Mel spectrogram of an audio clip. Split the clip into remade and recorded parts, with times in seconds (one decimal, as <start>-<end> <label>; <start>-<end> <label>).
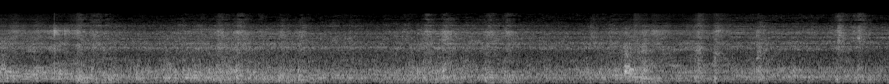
0.0-0.8 remade; 0.8-6.3 recorded; 6.3-7.3 remade; 7.3-8.9 recorded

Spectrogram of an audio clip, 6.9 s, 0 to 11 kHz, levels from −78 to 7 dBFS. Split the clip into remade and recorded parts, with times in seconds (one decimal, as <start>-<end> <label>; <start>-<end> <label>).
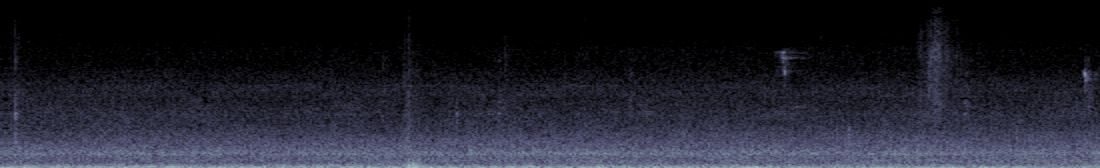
0.0-6.9 recorded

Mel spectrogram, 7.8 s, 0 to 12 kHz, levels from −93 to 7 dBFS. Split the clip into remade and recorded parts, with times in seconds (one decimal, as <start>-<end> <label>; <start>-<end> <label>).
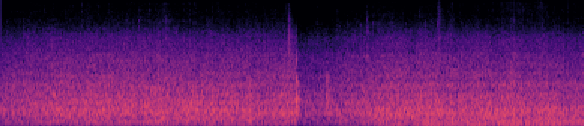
0.0-7.8 recorded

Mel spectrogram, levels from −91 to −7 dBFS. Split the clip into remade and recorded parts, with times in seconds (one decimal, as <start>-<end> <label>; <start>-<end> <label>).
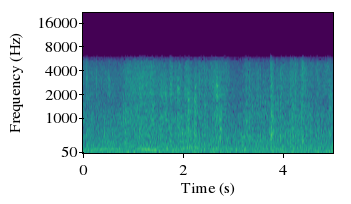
0.0-2.8 recorded; 2.8-3.4 remade; 3.4-5.0 recorded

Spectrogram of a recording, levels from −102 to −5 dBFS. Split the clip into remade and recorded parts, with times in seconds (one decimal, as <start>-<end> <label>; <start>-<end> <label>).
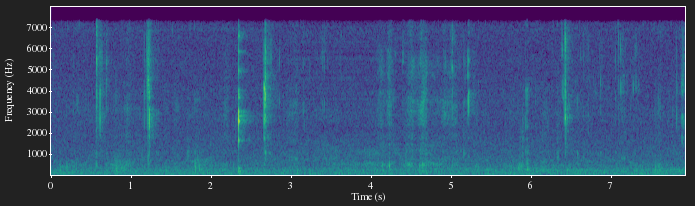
0.0-3.0 recorded; 3.0-4.1 remade; 4.1-7.9 recorded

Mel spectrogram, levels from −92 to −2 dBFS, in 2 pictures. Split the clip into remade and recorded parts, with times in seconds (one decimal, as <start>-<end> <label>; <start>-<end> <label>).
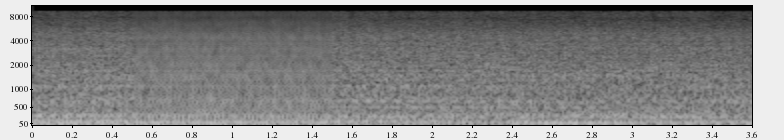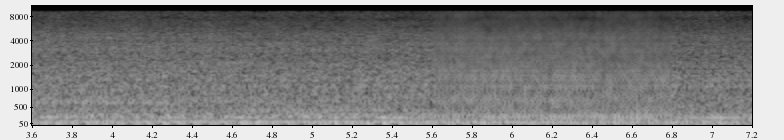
0.0-0.5 recorded; 0.5-1.5 remade; 1.5-5.6 recorded; 5.6-6.8 remade; 6.8-7.2 recorded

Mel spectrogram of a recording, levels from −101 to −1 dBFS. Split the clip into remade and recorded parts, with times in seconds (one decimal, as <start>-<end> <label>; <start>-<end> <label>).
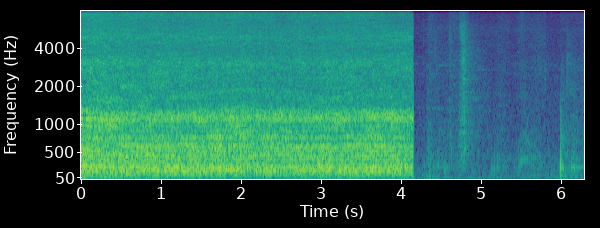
0.0-6.3 recorded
